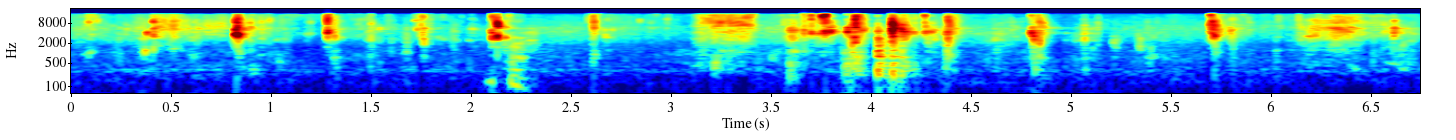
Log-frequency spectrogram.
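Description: Close-miked eating of spicy fried chicken: wet chewing, lip smacks and irregular sharp clicks as the meat is bitten and chewed, with a brief hum about two seconds in.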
